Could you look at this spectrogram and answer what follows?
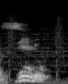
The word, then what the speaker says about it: Simmel: Se escreve com S, mas se fala Simmel.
